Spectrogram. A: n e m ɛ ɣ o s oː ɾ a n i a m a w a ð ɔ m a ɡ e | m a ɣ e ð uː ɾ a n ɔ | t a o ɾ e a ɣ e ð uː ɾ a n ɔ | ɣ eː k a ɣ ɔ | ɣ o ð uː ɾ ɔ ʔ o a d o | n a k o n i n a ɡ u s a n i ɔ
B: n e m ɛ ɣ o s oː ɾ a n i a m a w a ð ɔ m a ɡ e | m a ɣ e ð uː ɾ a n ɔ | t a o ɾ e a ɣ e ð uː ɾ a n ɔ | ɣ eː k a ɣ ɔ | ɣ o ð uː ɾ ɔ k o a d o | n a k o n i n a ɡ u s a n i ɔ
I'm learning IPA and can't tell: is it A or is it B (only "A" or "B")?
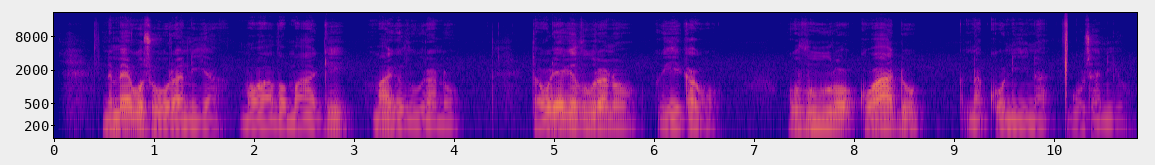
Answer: B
